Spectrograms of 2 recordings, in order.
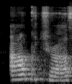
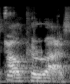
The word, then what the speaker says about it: Alcaraz: know nothing about sport Alcatraz I probably said his name wrong though it's alcaraz there's no tea in it yeah he's he's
